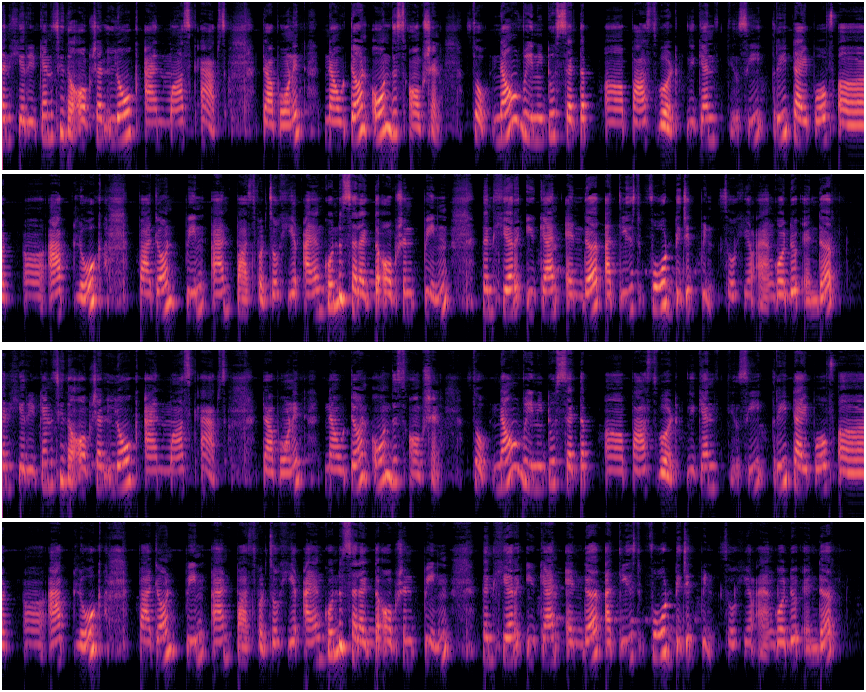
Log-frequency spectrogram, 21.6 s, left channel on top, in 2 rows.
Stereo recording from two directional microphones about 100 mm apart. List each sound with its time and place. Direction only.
0.0 s speech: 45° left (ahead or behind); by 5.5 s 70° left (ahead or behind)
5.9 s speech: 40° left (ahead or behind)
